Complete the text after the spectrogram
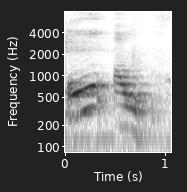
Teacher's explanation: ഓ എന്ന് പറയുമ്പോൾ നമ്മൾ ഓന്ന് ചുണ്ടല്ലേ കൂടുതൽ ഉപയോഗിക്കുന്നത്. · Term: കണ്ഠോഷ്ട്യഹ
